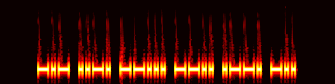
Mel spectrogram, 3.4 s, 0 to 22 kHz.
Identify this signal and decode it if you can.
Morse code, heard as a keyed tone, about 36 wpm, 690 Hz. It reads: KF7ZPD
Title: USA Call Signs - 6 Characters - 3x Character Spacing - 35wpm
